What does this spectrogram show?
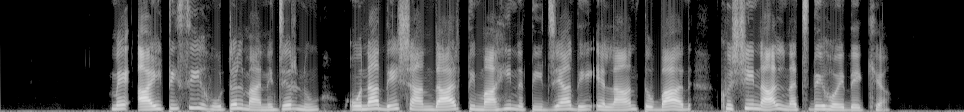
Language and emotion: Punjabi, happy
